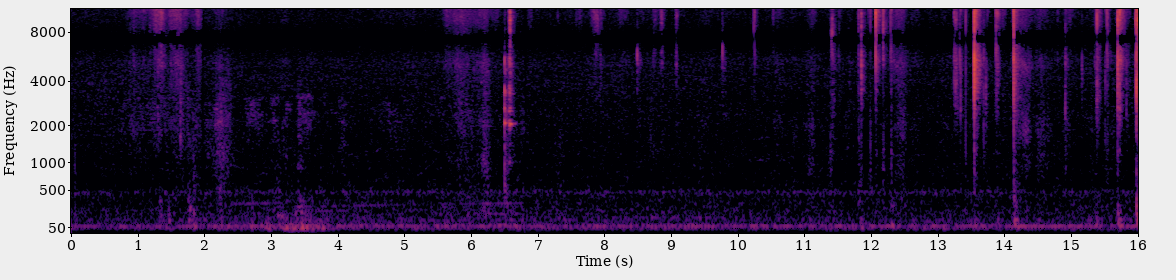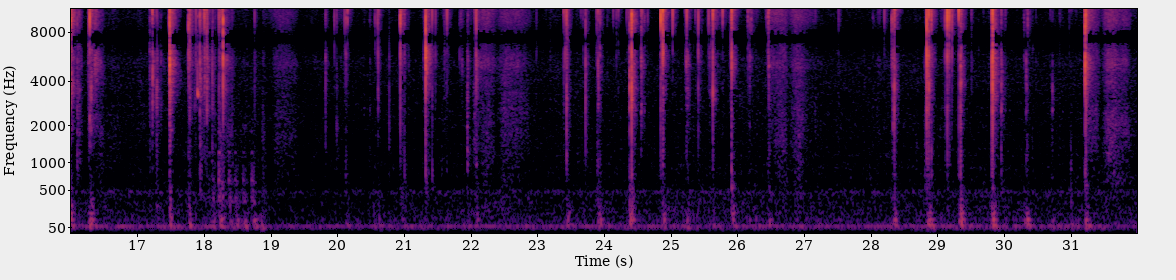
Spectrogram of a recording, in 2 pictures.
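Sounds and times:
fingertips tapping dough: 13.2s - 16.5s, 28.2s - 31.5s.

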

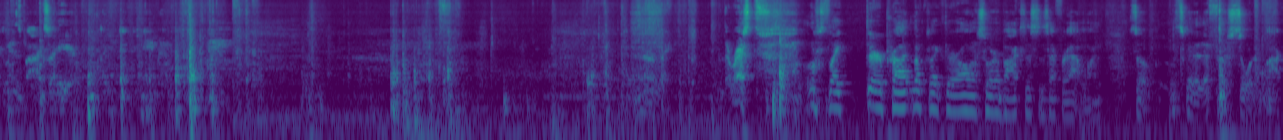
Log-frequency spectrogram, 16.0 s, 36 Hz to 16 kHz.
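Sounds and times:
cardboard rustling: 0.1s - 6.4s
cardboard boxes knocking: 0.4s - 3.3s.

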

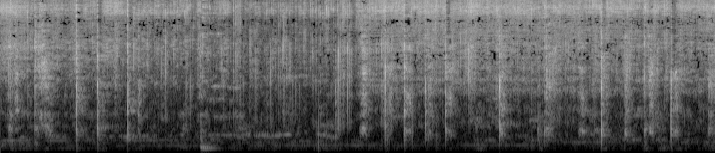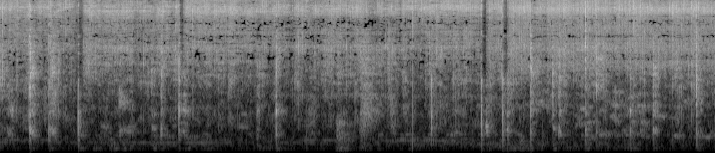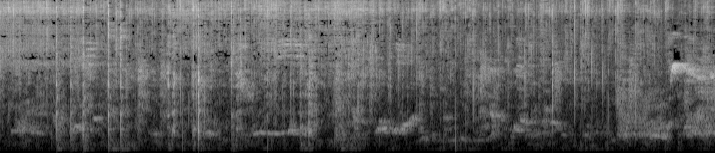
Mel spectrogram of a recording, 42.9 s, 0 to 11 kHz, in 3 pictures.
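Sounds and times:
metal spoon scraping a pan: 0.0s - 2.9s, 7.1s - 18.7s, 20.9s - 28.4s, 29.7s - 36.0s, 40.9s - 41.6s
rice sizzling in a frying pan: 0.0s - 42.9s.

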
